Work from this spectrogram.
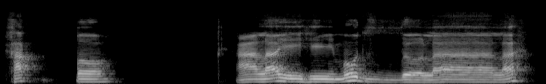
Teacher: Qof-nya ada tasdidnya dibaca dobel. Biar biar tampak dobelnya maka ditekan dan ditahan.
